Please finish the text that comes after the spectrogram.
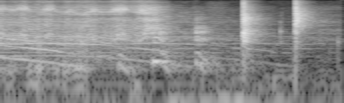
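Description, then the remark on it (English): Two sharp, crisp slaps land about a quarter second apart near the end, loud and snappy against a fading tonal background. “Slap.”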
